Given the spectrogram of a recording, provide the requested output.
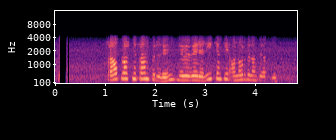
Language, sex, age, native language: Icelandic, female, 50-59, Icelandic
